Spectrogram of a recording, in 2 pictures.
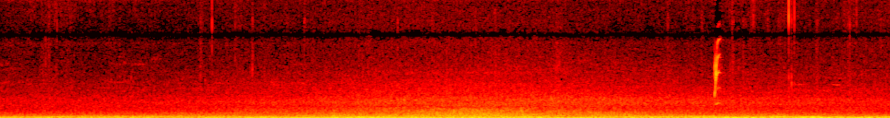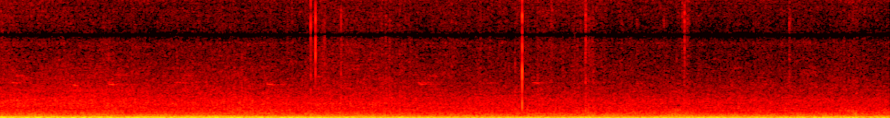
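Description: Birds peck and rustle at food in the grass close by.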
